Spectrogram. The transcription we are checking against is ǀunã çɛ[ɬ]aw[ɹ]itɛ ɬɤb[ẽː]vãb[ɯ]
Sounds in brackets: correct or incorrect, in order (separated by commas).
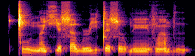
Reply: correct, correct, correct, correct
